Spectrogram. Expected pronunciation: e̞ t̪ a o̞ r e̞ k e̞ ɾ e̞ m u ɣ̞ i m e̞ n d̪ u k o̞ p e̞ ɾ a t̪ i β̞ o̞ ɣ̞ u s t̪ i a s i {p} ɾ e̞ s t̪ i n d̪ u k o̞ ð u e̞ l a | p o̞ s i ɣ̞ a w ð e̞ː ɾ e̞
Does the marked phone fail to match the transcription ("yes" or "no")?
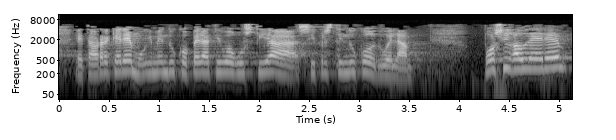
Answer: no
